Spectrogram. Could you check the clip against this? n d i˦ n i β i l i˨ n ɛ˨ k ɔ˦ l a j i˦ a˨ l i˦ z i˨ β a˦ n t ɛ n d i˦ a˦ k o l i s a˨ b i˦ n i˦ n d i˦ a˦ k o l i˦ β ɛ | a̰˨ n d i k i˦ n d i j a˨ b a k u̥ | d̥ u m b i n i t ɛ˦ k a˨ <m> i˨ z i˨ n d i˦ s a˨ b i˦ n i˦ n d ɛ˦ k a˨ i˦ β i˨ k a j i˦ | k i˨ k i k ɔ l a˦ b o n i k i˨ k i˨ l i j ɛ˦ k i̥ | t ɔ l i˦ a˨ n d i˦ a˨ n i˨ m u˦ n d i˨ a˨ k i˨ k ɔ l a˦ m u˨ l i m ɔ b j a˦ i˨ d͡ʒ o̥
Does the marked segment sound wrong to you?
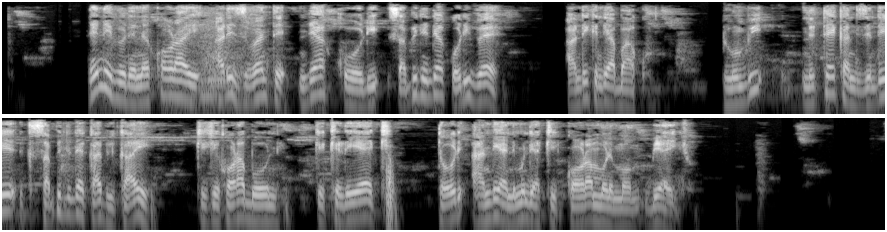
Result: yes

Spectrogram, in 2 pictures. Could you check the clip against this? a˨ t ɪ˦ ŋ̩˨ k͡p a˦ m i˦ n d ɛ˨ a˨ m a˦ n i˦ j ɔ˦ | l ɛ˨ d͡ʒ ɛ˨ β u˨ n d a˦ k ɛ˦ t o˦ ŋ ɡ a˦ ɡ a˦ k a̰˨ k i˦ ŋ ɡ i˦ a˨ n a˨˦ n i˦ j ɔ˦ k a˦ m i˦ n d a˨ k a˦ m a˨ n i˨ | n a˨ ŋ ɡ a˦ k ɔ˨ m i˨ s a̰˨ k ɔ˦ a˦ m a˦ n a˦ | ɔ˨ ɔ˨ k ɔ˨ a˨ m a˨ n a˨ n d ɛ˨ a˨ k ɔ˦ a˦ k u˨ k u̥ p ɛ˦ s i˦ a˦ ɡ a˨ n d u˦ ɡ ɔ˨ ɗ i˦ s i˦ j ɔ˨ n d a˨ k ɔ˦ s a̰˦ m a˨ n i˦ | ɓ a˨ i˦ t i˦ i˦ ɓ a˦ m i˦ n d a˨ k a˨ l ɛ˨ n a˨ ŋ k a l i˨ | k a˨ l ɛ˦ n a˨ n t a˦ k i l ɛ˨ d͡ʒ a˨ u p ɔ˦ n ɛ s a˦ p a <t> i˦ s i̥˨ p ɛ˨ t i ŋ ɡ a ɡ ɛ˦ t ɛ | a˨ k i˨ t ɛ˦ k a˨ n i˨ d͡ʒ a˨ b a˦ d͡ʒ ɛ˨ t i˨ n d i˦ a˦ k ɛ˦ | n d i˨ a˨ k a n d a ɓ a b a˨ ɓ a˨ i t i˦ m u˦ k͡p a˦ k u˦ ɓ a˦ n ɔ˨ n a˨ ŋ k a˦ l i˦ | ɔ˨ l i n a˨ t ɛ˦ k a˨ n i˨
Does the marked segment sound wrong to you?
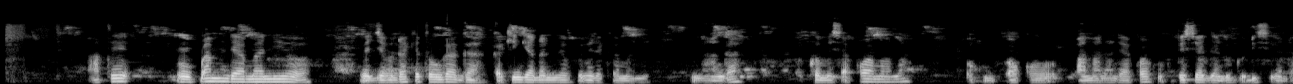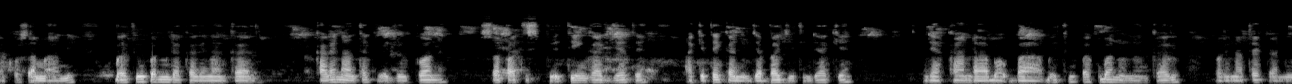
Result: no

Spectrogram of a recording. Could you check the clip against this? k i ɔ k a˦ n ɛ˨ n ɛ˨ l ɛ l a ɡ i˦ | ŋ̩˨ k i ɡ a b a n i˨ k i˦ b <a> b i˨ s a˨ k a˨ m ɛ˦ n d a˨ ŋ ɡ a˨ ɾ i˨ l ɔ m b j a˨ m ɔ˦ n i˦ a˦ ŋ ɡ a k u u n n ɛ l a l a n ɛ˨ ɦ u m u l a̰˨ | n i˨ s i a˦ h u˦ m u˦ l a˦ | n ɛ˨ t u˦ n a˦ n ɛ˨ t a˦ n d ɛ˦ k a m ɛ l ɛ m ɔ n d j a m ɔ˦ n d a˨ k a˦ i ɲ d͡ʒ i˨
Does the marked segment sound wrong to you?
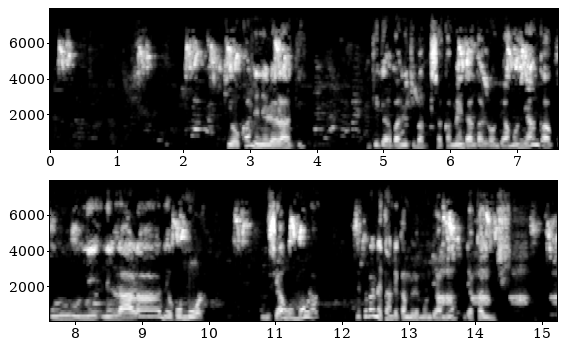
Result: no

